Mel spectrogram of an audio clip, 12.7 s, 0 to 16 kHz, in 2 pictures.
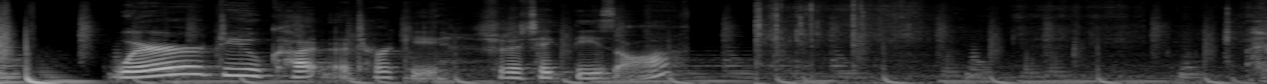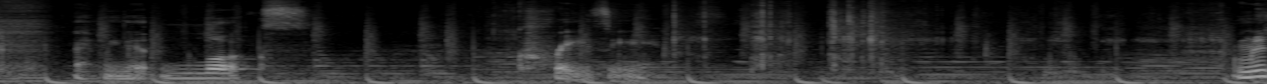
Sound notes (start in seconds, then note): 3.8 paper rustling sound; 4.4 upbeat music; 9.4 paper crackling sound; 9.7 upbeat music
